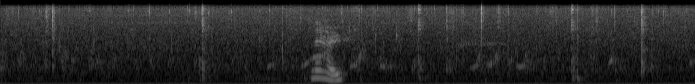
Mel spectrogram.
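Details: Guinea pigs, a herd scrambling and fighting over a spoon of critical care: one loud wavering squeal near the middle amid rapid pattering, clicks and scuffling.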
